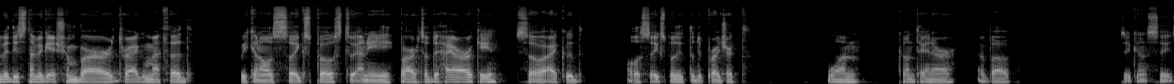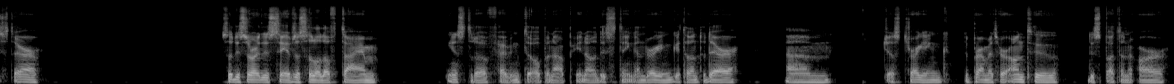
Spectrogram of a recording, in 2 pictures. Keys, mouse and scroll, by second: 3.9-5.1 drag, 5.1 typing, 7.3 click, 8.5 click, 9.2 click, 11.2-14.4 drag, 21.6-23.4 drag.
